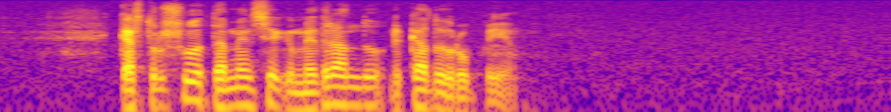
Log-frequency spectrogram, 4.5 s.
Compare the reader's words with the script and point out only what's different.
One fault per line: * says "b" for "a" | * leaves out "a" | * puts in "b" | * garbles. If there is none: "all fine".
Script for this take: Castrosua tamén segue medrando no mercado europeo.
* leaves out "no"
